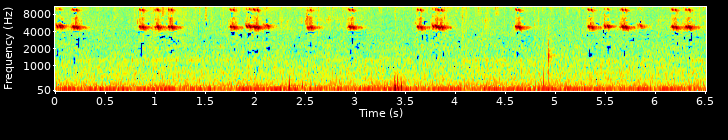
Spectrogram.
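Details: Captive Gryllus assimilis, Jamaican field crickets kept as pets, moving about and hunting; crisp high-pitched chirps come in clusters of two or three with short gaps, with a soft tap and a steady low hum beneath.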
